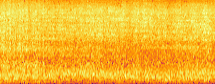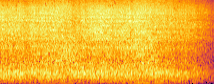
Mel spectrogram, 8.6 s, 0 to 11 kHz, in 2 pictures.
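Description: Locomotive 3618 hauls a return train of empty steel wagons from Longwy toward Belval-Usine, a loud, continuous rumble and roar of rolling stock passing close, tapering off right at the end.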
